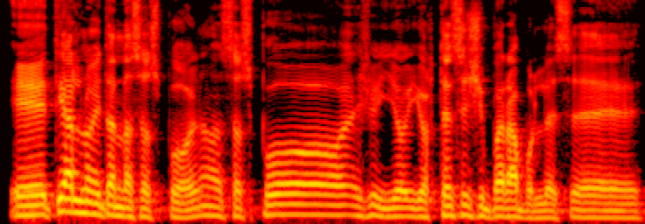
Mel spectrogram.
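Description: A man hosting a morning radio show, rambling and halting as he reads out a list of saints' days. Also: on the low side, vocal fry. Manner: rambling, hesitant, halting over names. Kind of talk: casual radio chat.

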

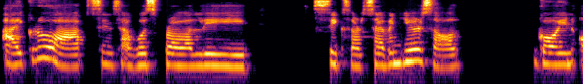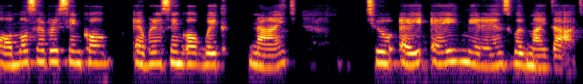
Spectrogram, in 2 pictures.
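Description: A guest speaker, a woman in her forties from Colombia, talks earnestly about well-being and addresses listeners head-on, her English marked by a Colombian Spanish accent and non-native phrasing. Her mid-range voice is steady and unhurried. The recording is dry and of poor quality.

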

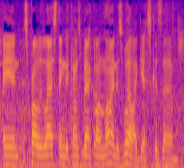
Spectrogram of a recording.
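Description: Arkansas hillbilly man over clear street noise. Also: on the high side, fairly even intonation. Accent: Arkansas hillbilly, Southern US. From Arkansas, United States. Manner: halting, repeats words mid-sentence. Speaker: country music entertainer, interview guest. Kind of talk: casual interview chat. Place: bar, on location with street noise. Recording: noisy outdoor bar, traffic behind.

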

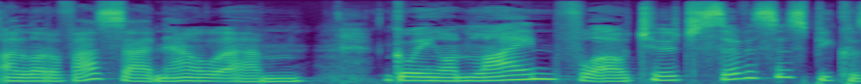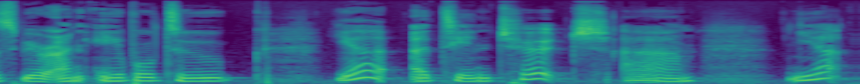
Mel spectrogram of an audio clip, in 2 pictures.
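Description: A woman with a Samoan accent hosting a community radio programme in a casual, conversational way, often pausing to find her words. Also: deep voice, lively intonation, a little mellow. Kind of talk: casual bilingual radio chat.

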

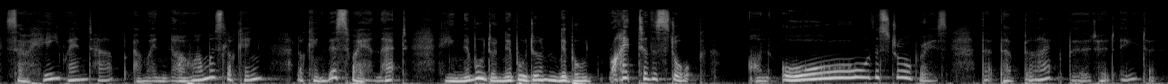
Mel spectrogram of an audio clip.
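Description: A woman telling stories for children, in a hushed, whispery and animated way. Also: medium pitch, a little slow, husky. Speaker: storyteller.

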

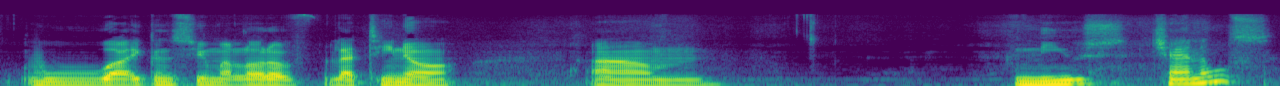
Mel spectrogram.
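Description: This radio guest, a 19-year-old man from Chile, offers easygoing, thoughtful answers while pausing hesitantly. His pitch is fairly low, and he sounds clear with a resonant tone.

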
